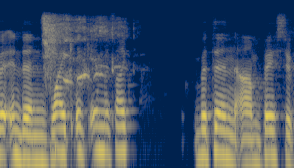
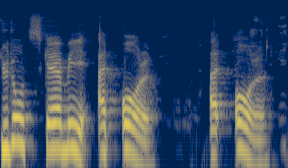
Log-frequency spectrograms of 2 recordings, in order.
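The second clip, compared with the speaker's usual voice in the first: mock badly dubbed delivery, higher; 5 semitones higher than usual. Retelling a scene from a badly dubbed movie: imitating bad movie dubbing.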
